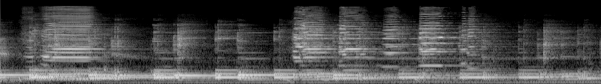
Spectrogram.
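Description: Diatonic harmonica played in short chordal phrases, loudest about half a second in and again from about three to four and a half seconds. Underneath is a steady recorded backing beat from a portable boombox.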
